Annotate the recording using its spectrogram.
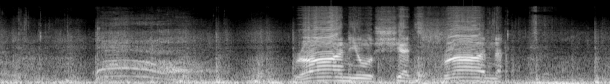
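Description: A monster growls and roars loudly several times.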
